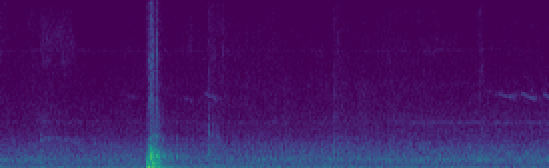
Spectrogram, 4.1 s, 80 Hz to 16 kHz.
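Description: Boot lid of a BMW 5 Series saloon being shut: one solid thud about a second in.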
